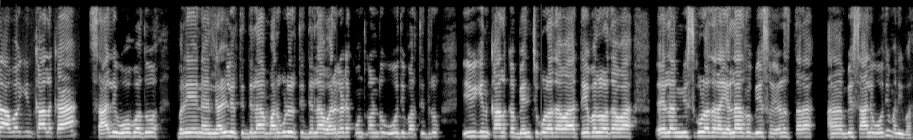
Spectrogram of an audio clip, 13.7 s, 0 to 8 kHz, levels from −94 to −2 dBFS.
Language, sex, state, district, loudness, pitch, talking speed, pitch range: Kannada, female, Karnataka, Bellary, -16 LUFS, 225 Hz, 140 wpm, 215-230 Hz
